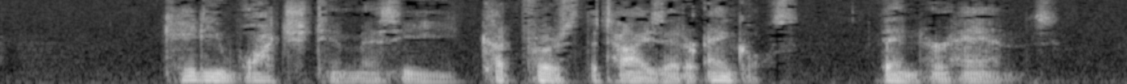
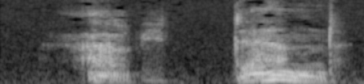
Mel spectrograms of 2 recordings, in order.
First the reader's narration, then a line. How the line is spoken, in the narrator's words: Rob muttered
